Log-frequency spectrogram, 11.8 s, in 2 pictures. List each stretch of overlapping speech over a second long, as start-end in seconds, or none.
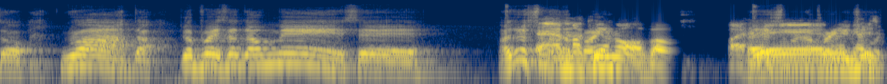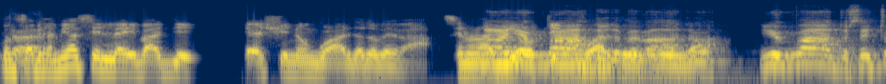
5.0-6.3, 9.1-10.8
